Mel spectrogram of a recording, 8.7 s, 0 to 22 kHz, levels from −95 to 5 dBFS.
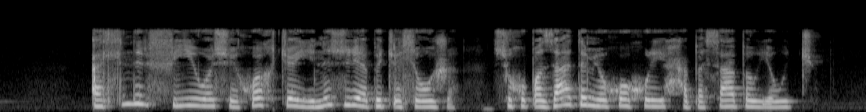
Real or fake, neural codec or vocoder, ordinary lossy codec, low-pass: real; none; MP3, 96 kbps; 7.2 kHz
